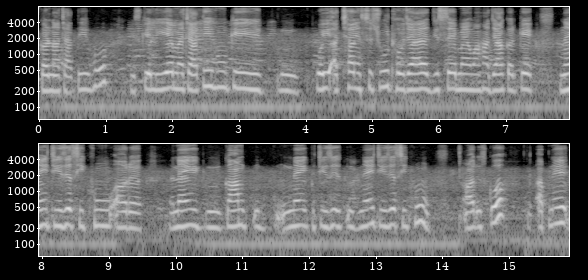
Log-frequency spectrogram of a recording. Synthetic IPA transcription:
kɐɾnat͡ʃaːɦt̪iɦũ | ɪskeliemɛ̃ːt͡ʃaːɦt̪iɦũki | koːiɐtːʃʰaɪ̃nsɪt͡ʃjuːʈɦod͡ʒaːed͡ʒɪsːemɛ̃ʋɐɦãd͡ʒaːkɐɾke | nɐĩt͡ʃiːzẽsiːkʰũɔːɾ | nɐikaːm | nɐit͡ʃiːzẽnɐit͡ʃiːzẽsiːkʰũ | ɔːɾʊsko | ɐpne

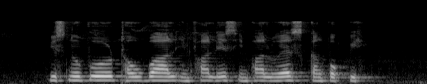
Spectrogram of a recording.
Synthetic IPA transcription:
bisnupuɾtʰowbalimpʰalisimpʰalweskaŋpok̚pi

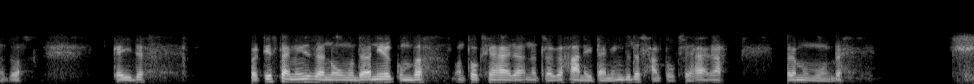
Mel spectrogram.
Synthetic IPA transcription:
ɐdo | kɐjdɐ | pɾak̚tistajmiŋdizɐnomudɐːniɾɐkumbɐoŋtʰok̚seɦajɾɐnɐtɾɐɡɐɦanɐjtajmiŋdudɐsaŋtʰok̚seɦajɾɐ | bɐɾɐmɐmuŋdɐ

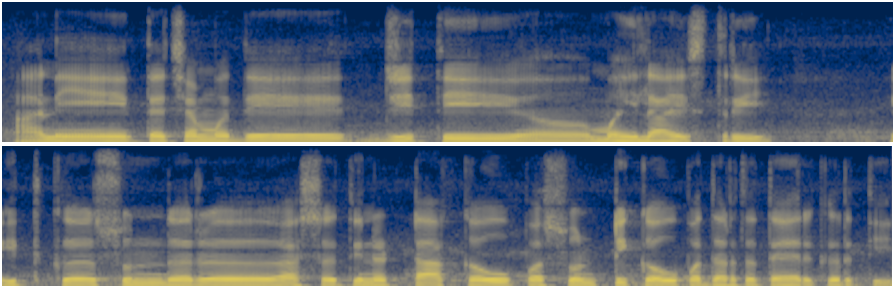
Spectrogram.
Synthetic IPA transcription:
a̰ɽ̃ḭt̪jat͡ɕjaməd̪ʱːjed͡ʑit̪iməɦilaɦest̪ɾiː | it̪kəsund̪əɾəsət̪inəʈakawpasuːnʈikawpəd̪aɾt̪ʰət̪əjaɾkəɾt̪iː

